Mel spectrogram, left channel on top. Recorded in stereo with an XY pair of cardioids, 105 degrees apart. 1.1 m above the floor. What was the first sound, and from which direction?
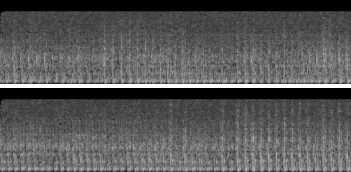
Only background noise.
